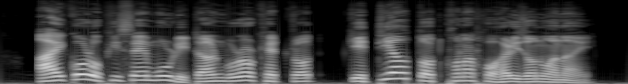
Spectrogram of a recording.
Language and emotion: Assamese, surprised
